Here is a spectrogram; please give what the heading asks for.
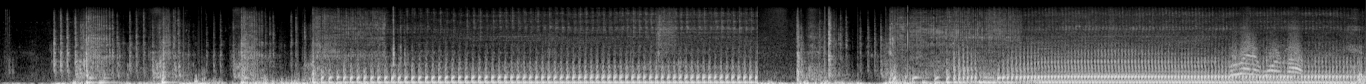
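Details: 1984 Honda 200X three-wheeler, carburetor rebuilt after floats had been installed upside down, old fuel, choked: fires and runs but cuts out and stumbles when throttle opens before an uneven run; hesitates under throttle.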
